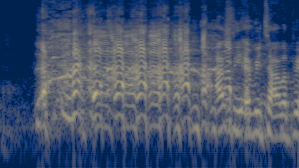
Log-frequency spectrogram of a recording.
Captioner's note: laughter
